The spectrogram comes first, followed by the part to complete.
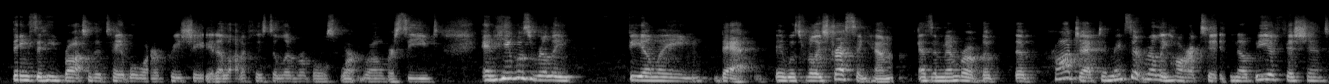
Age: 40-59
